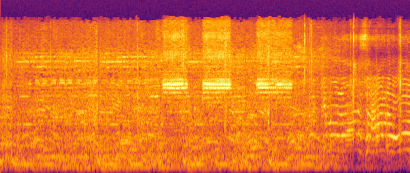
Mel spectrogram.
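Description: A crowd chants rhythmically outdoors.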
